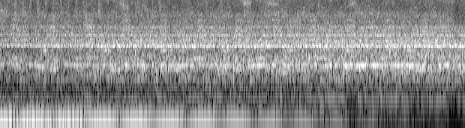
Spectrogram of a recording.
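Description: Electronic dance music played by a DJ. The deep bass thins after about a second and has nearly faded out by near the end, leaving the upper layers of the track as the low end is cut in the mix.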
